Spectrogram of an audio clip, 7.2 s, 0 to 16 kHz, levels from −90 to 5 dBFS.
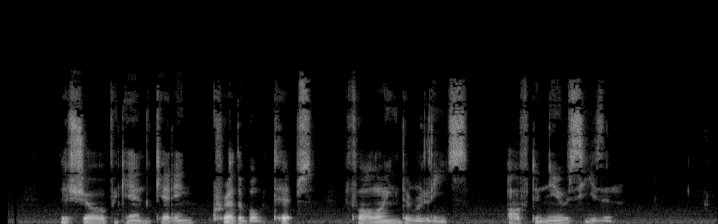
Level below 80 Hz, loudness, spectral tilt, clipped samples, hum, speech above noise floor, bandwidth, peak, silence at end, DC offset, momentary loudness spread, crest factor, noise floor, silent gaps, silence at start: -56 dBFS; -29 LUFS; -4.5 dB/octave; under 0.1%; none; 30 dB; 11 kHz; -8 dBFS; 1.05 s; under 0.1%; 11 LU; 22 dB; -59 dBFS; none; 0.6 s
